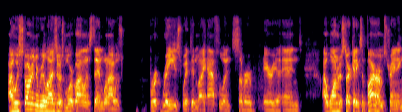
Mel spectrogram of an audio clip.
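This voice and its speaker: A man speaks at a fairly quick clip with a bright, sharp tone and very wide pitch swings. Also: medium pitch for a man. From US Northeast, North Jersey. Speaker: YouTuber with a doctorate. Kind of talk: casual chat. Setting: podcast. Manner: halting.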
